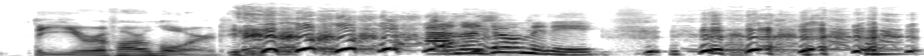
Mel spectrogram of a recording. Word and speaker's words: Anno Domini: Anno Domini. Think of Anno Dome. It's a dome. Any dome. No.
